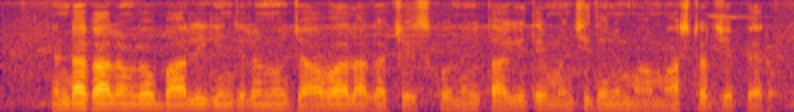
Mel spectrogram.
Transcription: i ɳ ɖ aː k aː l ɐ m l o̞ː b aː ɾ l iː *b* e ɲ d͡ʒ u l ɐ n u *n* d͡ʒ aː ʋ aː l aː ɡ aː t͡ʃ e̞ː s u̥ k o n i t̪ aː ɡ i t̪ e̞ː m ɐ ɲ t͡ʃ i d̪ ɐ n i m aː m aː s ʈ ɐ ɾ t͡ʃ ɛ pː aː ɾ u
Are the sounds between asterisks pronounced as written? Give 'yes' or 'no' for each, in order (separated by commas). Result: no, no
